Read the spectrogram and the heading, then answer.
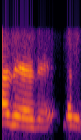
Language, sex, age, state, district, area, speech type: Malayalam, female, 60+, Kerala, Thiruvananthapuram, rural, conversation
